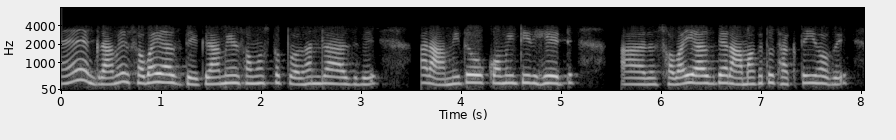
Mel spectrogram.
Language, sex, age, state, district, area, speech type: Bengali, female, 45-60, West Bengal, Nadia, rural, conversation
